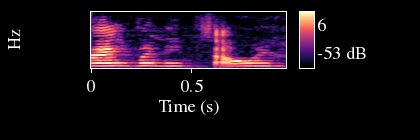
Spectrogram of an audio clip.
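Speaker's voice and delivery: put-on tiny, very high little child voice. Imitate the answering machine greeting Owen still has from when he was like twelve, Owen's little voice. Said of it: "it's like a little voice like".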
